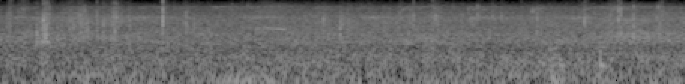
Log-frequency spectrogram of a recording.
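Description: Steady rain pours through woods during Hurricane Debby, a dense, unbroken wash of drops on leaves with gusty wind noise, loud and constant throughout.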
